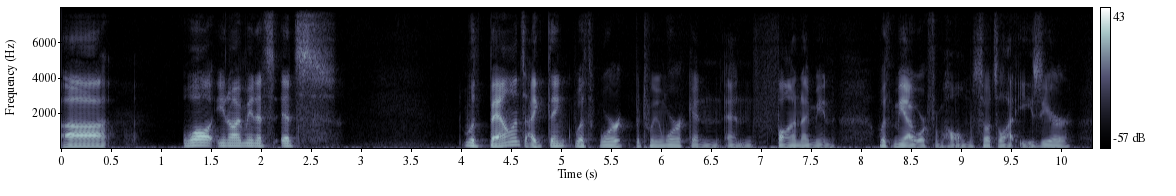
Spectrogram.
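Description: A man with a fairly low voice speaks in a Wisconsin accent with lively intonation, at a fairly slow pace with long, frequent pauses. The recording is very clean and the background silent. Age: 20s. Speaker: real estate agent. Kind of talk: casual chat.

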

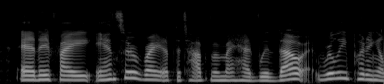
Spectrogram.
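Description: A woman speaks at a moderate pace in a plain, everyday voice, medium in pitch with ordinary pitch variation. The recording is very clean, with a silent background. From US, moved from India at nine. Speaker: diversity and inclusion specialist, new co-host. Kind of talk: casual chat. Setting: studio.

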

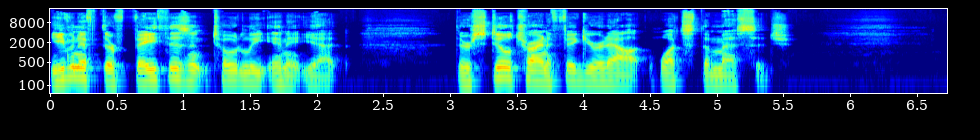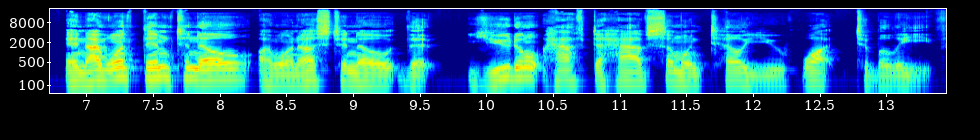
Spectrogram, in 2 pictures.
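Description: A man with an American accent, an unremarkable speaking voice and ordinary pitch variation. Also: medium pitch for a man, moderate pace. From Oklahoma. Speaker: Bible study teacher. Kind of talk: Bible study discussion. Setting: remote recording.

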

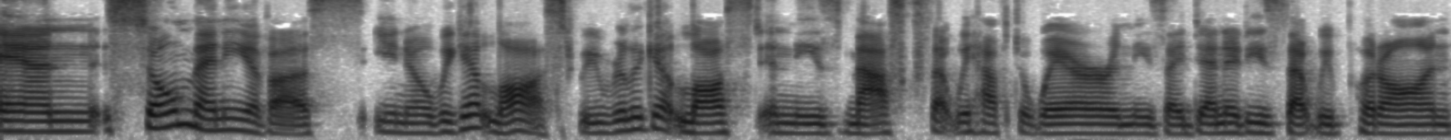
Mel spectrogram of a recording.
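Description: Speaking at a moderate pace with hardly any pauses, a woman with a slight Canadian accent has a very deep, low pitch and ordinary pitch variation against a quiet background. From Toronto, Canada. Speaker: author and life coach. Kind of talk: casual interview chat.

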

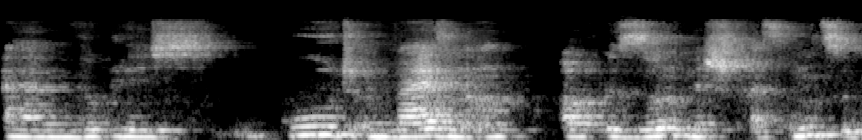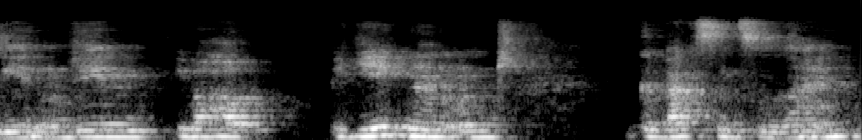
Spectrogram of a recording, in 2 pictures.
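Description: A woman speaks at a very slow pace with a medium pitch. Her intonation stays monotone and flat. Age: 20s. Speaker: social work student, church member. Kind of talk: casual interview.

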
